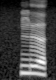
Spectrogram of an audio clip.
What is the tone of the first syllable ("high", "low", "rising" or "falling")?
low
